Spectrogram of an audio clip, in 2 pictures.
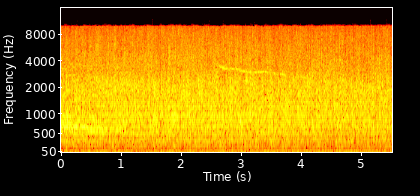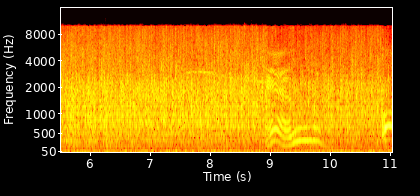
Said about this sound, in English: Applause, which it's the loudest line of applause anything's gotten on this show all day.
